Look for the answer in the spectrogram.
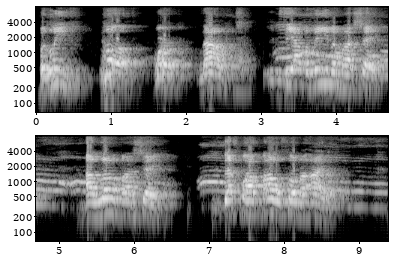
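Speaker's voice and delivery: ordinary talk, nothing marked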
